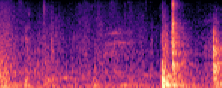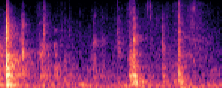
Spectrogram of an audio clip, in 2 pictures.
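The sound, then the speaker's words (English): A person closes a door with a solid thump, followed by a few lighter knocks and clicks as the latch settles, over a quiet room hum. “I'm going to close the door.”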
